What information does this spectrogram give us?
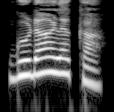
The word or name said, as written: ಕೋಟಲಿಗ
